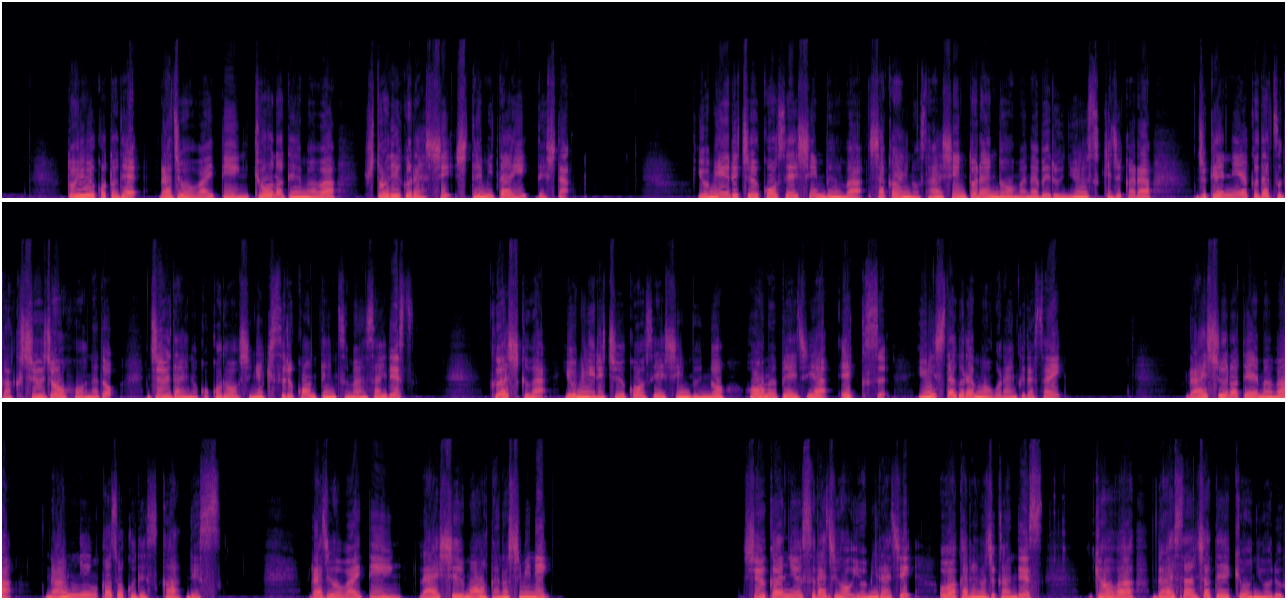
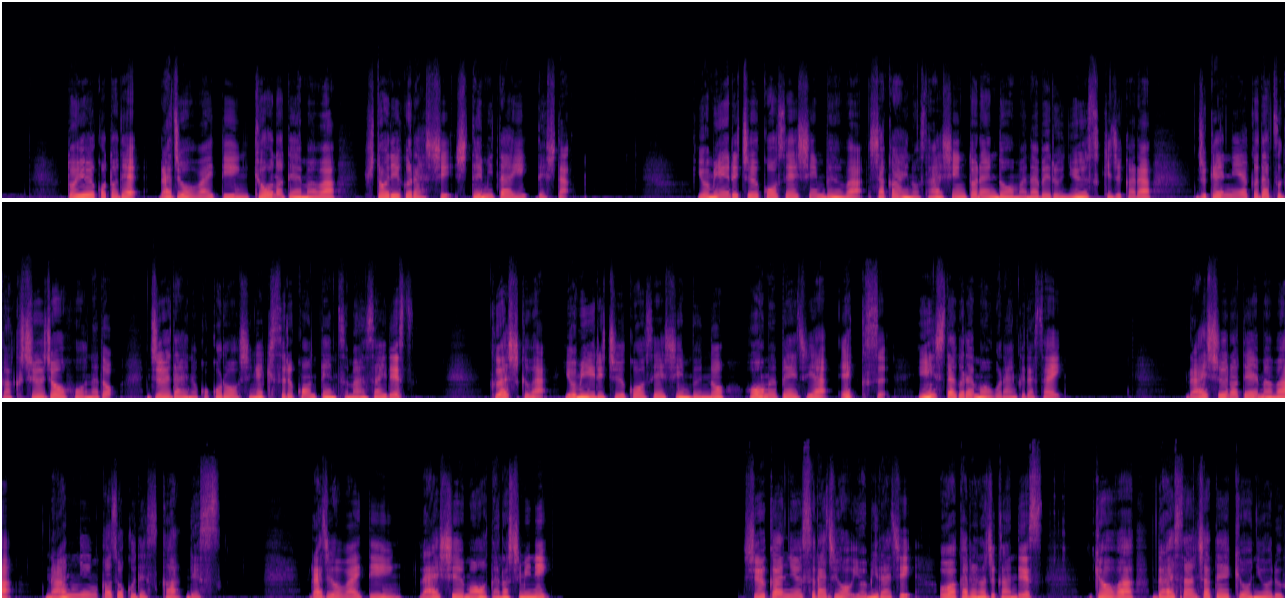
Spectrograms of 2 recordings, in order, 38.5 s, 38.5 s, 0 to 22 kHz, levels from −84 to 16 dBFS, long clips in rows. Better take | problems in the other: second | distortion; slight; 10 dB below the speech

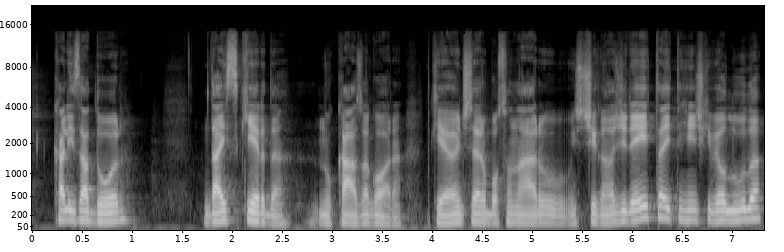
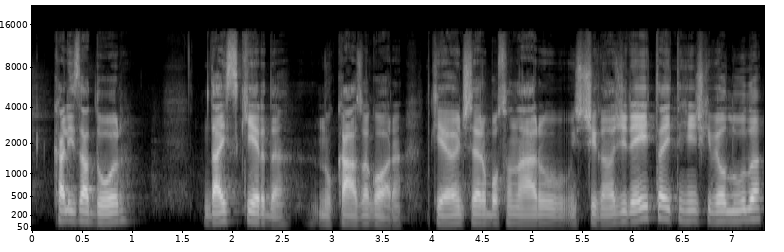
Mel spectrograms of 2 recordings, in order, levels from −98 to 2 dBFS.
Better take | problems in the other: first | thin; somewhat; fading below 550 Hz

